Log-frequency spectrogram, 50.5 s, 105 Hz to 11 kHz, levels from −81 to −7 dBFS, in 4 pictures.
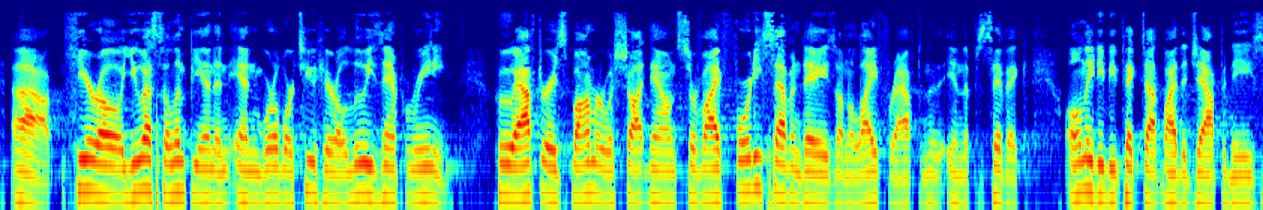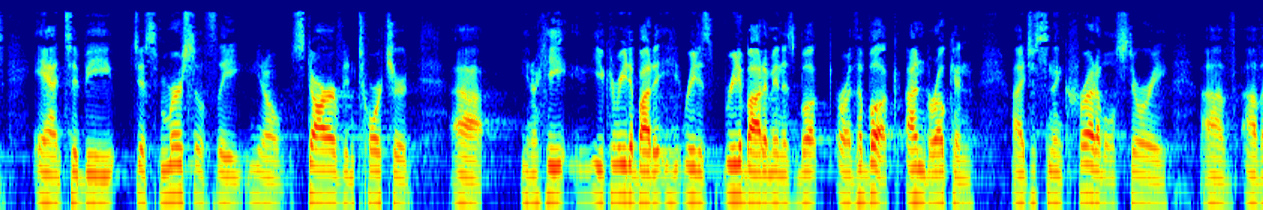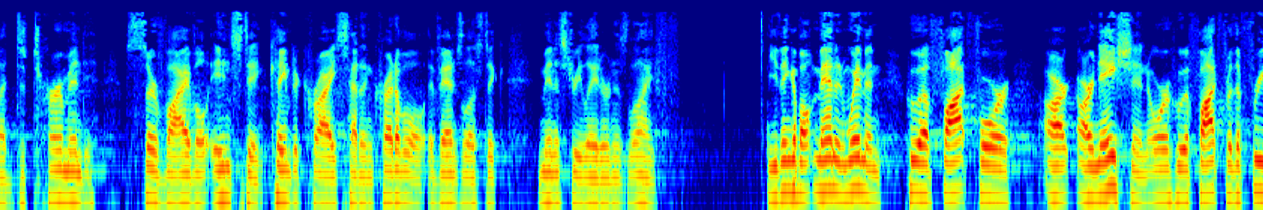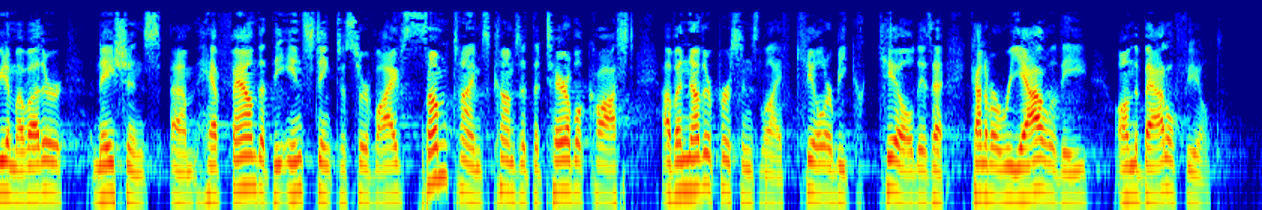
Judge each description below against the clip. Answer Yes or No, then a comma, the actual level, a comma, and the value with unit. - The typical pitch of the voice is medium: No, low, 130 Hz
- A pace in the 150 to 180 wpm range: Yes, average, 175 wpm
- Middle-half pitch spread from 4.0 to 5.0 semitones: No, average, 3.1 semitones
